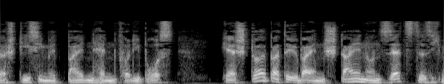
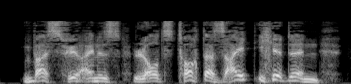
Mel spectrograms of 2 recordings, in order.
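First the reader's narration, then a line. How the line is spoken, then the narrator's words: Asked laughing. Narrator (German): fragte und lachte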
